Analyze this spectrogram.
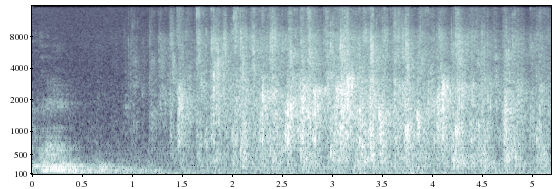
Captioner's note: applause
